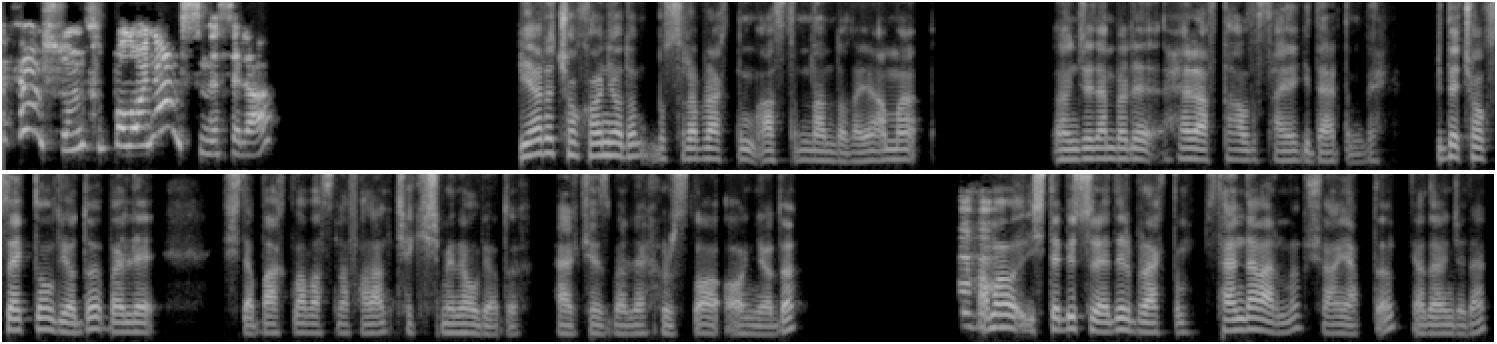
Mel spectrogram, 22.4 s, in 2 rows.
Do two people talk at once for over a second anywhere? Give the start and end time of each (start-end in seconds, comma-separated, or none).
none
